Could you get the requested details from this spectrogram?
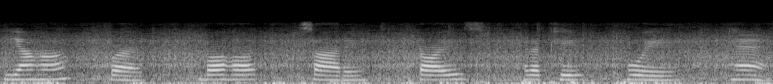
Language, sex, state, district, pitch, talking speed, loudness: Hindi, female, Chandigarh, Chandigarh, 205 Hz, 60 wpm, -16 LUFS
